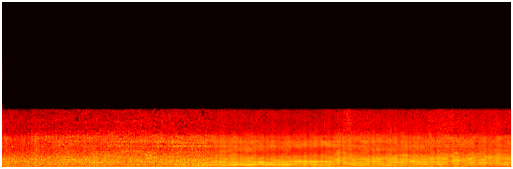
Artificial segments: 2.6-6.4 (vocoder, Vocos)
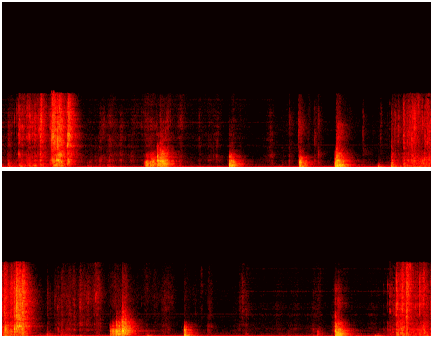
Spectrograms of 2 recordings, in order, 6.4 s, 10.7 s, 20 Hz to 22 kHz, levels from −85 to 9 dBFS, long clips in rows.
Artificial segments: 0.0-3.4 (codec, HILCodec); 8.4-10.7

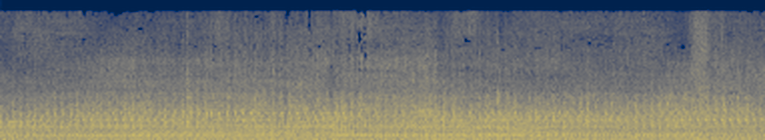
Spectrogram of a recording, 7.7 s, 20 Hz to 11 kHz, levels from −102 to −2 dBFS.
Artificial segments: 2.1-3.8 (vocoder, WaveNeXt); 4.2-5.2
